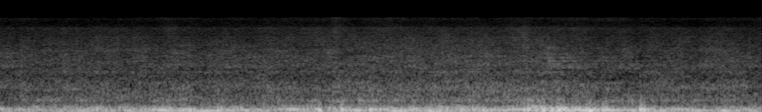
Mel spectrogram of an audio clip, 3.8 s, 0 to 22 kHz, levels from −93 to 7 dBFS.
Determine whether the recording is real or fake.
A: fake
